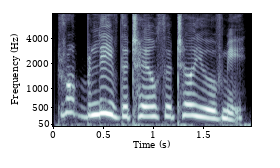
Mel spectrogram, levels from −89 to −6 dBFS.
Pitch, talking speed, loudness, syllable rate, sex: 265 Hz, 300 wpm, -13 LUFS, 6.2 syllables/s, female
